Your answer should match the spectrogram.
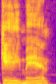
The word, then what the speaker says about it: Gaiman: He goes, is your name pronounced Gay Man?"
